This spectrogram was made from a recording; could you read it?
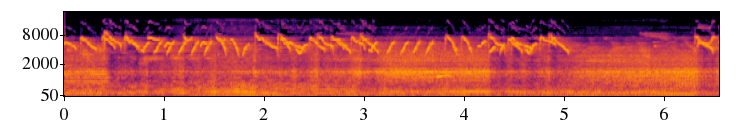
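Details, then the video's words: In mountain forest on Mount Lawu, Tawangmangu, wild mountain white-eyes pour out fast, high, sliding chirps, roughly two or three per second, in overlapping bursts with brief gaps, over a steady natural hum. "pleci gacor gunung Lawu Tawangmangu"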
